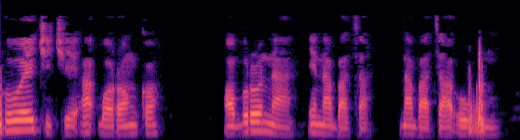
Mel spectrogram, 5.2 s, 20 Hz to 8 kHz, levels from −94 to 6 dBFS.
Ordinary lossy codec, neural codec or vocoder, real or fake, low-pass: MP3, 24 kbps; none; real; 7.2 kHz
